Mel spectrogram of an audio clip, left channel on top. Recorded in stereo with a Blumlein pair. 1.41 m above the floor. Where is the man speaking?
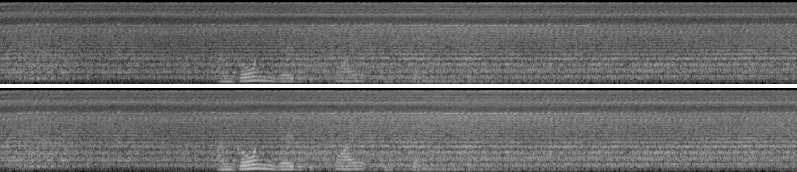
20° right.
